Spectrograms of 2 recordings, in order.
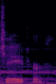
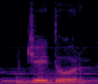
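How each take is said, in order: First: The final syllable has a plain vowel, not 'oo'. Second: The final syllable has an 'oo' vowel sound. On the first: The speaker calls it wrong. "It's not Jader" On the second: The speaker calls it right. "those make the oo sound, so it's Jaedur"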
